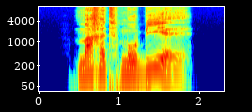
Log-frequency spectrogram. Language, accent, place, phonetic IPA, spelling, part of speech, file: German, Germany, Berlin, [ˌmaxət moˈbiːl], machet mobil, verb, De-machet mobil.ogg
- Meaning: second-person plural subjunctive I of mobilmachen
